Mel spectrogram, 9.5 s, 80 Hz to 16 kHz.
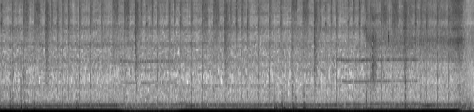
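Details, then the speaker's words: VW Polo with cleaned, re-gasketed Pierburg 2E carburetor, idle and mixture adjusted, temporary air filter: steady even low note with smooth blips up and down, no stumbles or misfires; engine running cleanly after carb repair. "Y la verdad que va muy fino, la verdad. No da ni un tirón, corre bien, no hace falta ajustarle más nada, por lo menos en este coche."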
